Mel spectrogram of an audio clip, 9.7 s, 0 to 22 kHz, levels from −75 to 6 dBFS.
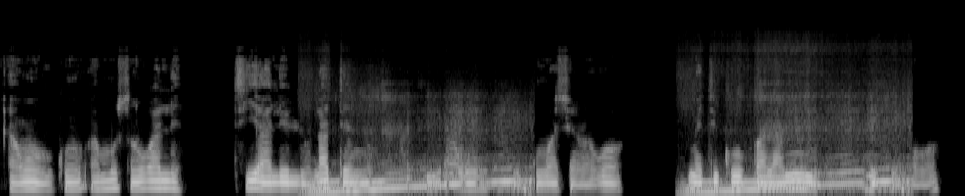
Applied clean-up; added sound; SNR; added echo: neural mask model RNNoise.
